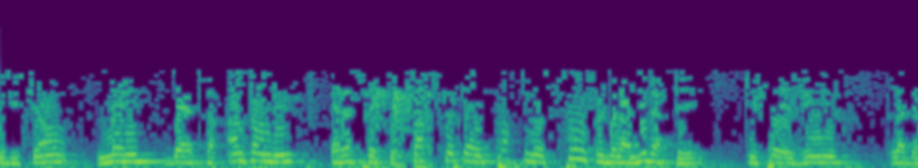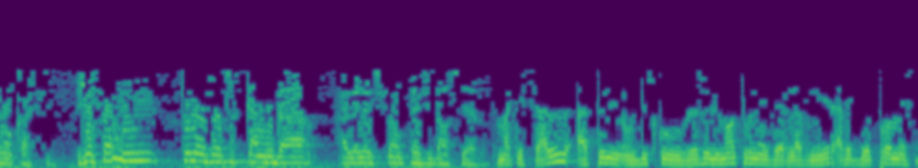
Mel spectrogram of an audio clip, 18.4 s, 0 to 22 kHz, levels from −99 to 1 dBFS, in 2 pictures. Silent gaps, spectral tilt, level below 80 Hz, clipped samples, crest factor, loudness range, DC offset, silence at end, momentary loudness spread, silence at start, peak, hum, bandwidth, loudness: none; -12 dB/octave; -36 dBFS; under 0.1%; 12 dB; 2 LU; under 0.1%; 0 s; 7 LU; 0 s; -8 dBFS; none; 4.1 kHz; -22 LUFS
